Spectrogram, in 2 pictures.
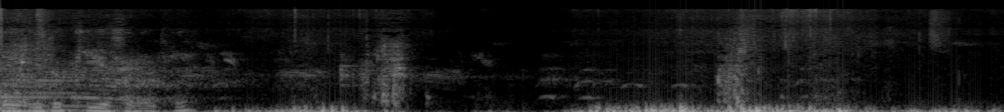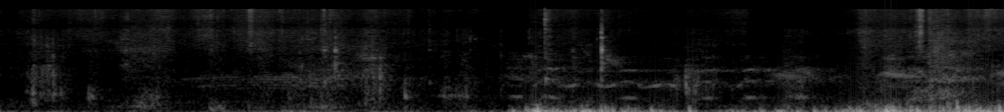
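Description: Hands scrape and scratch dry soil off a metal pot.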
